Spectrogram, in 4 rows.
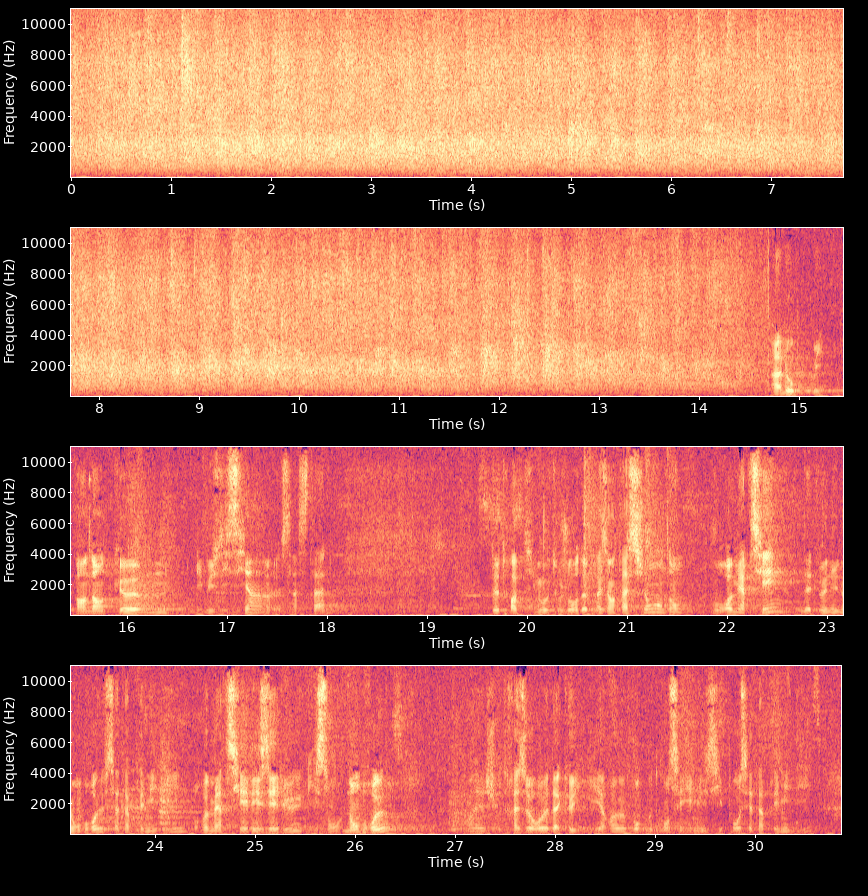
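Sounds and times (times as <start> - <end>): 
audience applause: 0.0 - 14.7
speech: 14.8 - 18.3, 19.6 - 30.8.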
